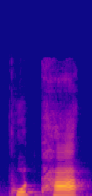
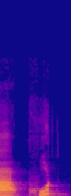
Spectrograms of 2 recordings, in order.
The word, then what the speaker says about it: พุธ: อาจ จะ ออก เสียง อะ กึ่ง เสียง ตรง พุทธะ นะ คะ แต่ ว่า พอ ไม่ มี สระ หรือ มี คำ อื่น มา เนี่ย คำ นี้ ก็ ต้อง อ่าน ว่า พุธ เฉย ๆ ที นี้ ก็ เลย กลาย เป็น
